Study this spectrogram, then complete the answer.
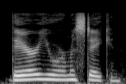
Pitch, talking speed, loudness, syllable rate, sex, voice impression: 205 Hz, 190 wpm, -14 LUFS, 7.1 syllables/s, female, very feminine, slightly young, adult-like, thin, slightly relaxed, slightly powerful, slightly bright, slightly hard, clear, very fluent, slightly raspy, very cute, slightly cool, very intellectual, refreshing, sincere, slightly calm, very friendly, reassuring, very unique, elegant, slightly wild, sweet, lively, slightly strict, intense, slightly sharp, light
